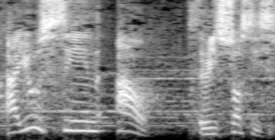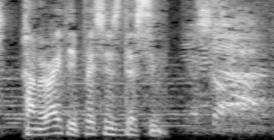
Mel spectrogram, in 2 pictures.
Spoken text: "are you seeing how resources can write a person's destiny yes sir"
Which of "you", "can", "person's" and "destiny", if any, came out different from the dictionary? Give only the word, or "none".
person's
